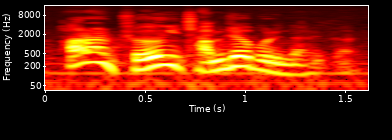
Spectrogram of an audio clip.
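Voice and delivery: ordinary delivery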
